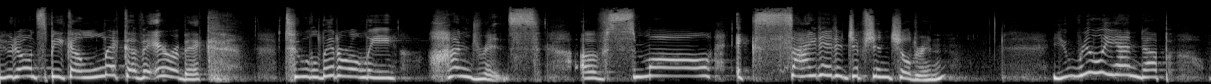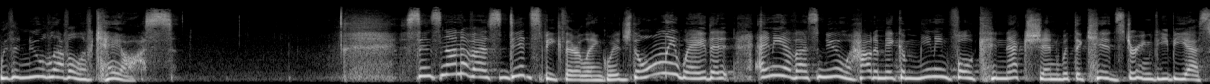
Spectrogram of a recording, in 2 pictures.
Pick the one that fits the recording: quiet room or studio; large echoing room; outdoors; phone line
large echoing room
